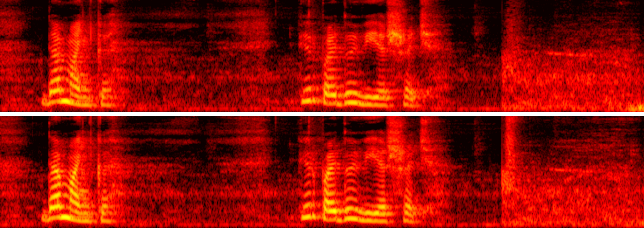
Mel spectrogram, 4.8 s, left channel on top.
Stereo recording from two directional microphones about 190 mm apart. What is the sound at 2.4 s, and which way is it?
Speech, 10° right (ahead or behind).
